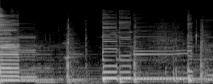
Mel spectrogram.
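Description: Acoustic blues guitar playing a short instrumental phrase between sung lines, with sharply plucked notes.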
